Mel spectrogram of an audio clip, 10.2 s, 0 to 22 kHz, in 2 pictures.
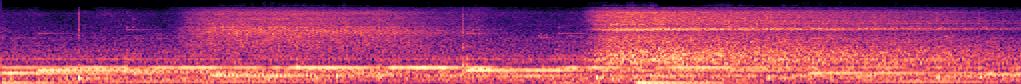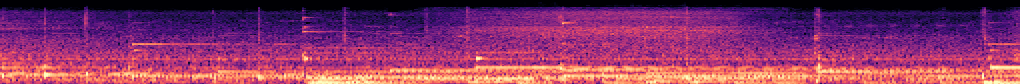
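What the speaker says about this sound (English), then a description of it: "Let's take 3 deep breaths." Slow deep breaths are drawn and released while lying on the ground during a mobility workout. Several soft, airy breaths are heard over a steady droning background of music.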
